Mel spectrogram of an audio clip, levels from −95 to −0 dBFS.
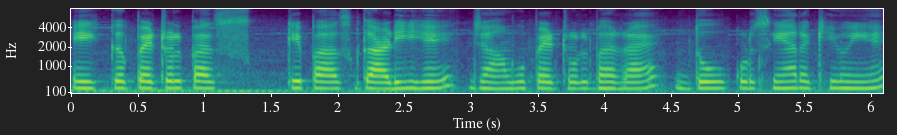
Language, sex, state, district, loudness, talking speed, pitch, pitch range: Hindi, female, Chhattisgarh, Korba, -18 LUFS, 175 wpm, 230 Hz, 225-235 Hz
